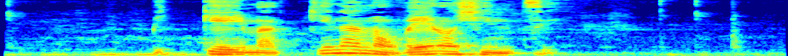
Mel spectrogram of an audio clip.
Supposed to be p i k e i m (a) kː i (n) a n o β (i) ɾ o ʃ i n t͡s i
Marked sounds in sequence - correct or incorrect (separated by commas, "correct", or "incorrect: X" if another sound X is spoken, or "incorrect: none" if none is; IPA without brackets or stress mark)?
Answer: correct, correct, incorrect: e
